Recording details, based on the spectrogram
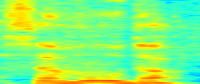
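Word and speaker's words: ثمودا: वाला औदउ, सा जबर सा, मीम वापिस मू, दाल जबर दा, समूदा, समूदा। यहाँ अलिफ नहीं पढ़ेंगे समूदा के अलिफ को, समूदा ऐसे नहीं खींचेंगे बल्कि जबर की आवाज खाली निकालेंगे यहाँ पे, समूदा।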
